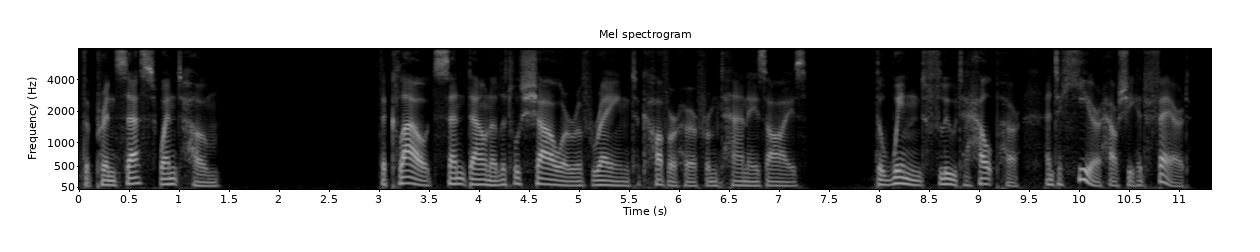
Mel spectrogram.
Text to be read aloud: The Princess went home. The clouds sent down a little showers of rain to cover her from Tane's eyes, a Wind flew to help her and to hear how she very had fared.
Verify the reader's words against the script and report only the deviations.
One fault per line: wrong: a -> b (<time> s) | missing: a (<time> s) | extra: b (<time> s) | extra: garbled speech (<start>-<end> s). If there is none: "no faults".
wrong: showers -> shower (4.4 s)
wrong: a -> the (7.9 s)
missing: very (10.5 s)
